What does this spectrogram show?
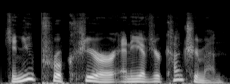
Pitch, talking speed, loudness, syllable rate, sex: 135 Hz, 180 wpm, -17 LUFS, 5.3 syllables/s, male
